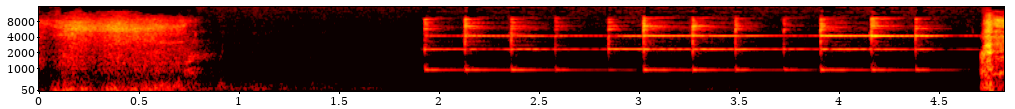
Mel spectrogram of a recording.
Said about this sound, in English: Sounded like 17 bells.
